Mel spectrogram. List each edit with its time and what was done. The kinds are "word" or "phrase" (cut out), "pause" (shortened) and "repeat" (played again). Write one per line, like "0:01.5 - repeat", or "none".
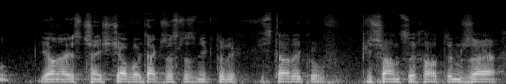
0:01.4 - word
0:01.8 - word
